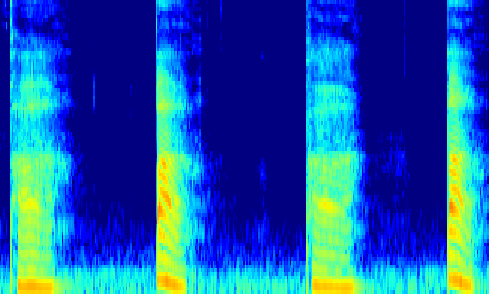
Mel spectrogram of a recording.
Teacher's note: 비읍 2개를 나란히 붙여서 쌍비읍이 되었습니다. 입술에 훨씬 강한 긴장과 힘을 주고 공기를 막았다가 숨을 전혀 내보내지 않으면서 소리를 터뜨립니다. 목구멍에 힘을 주어 성대가 긴장하는 느낌이 있습니다.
